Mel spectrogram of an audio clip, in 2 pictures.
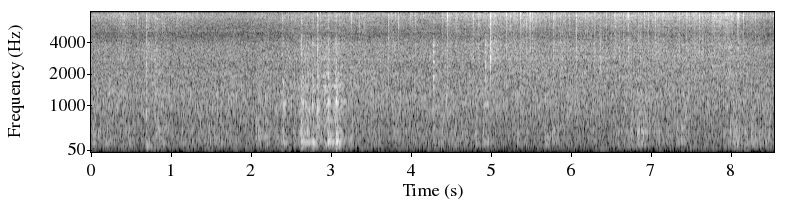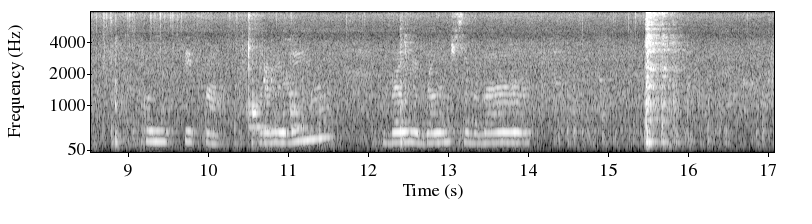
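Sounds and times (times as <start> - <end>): omelette sizzling in oil: 0.0 - 17.0
pan clatter: 10.4 - 11.3, 15.4 - 16.1.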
